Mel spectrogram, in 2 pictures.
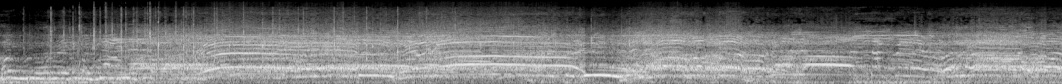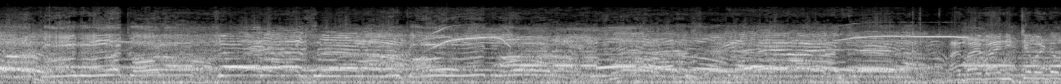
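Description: Large crowd at a political rally for Asaduddin Owaisi in Mumbra chanting slogans in loud, continuous unison, dense roaring voices rising and falling together, with shouted leads and answering calls throughout.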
